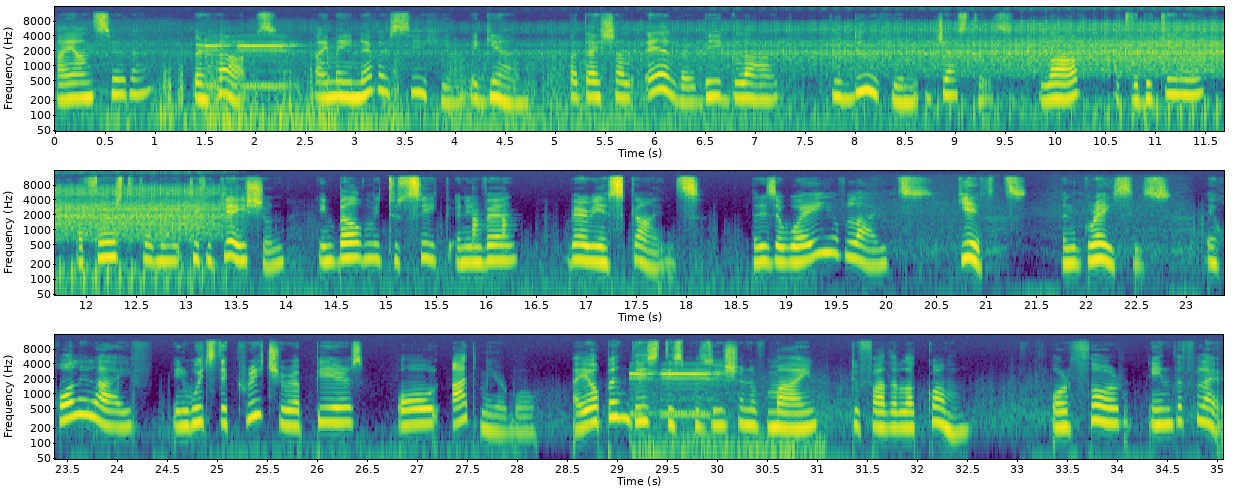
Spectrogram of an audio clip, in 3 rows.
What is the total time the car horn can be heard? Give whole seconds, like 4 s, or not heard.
4 s.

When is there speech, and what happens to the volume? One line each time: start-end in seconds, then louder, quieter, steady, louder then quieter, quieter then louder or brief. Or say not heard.
0.0-32.5 steady
33.4-35.0 brief.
